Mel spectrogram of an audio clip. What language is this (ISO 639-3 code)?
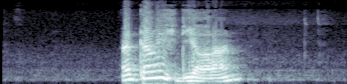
kab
